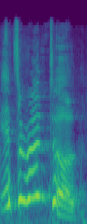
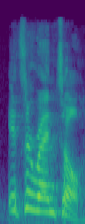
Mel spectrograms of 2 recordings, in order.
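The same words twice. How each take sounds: First: It is said in a funny European accent. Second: It is said in his normal voice.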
